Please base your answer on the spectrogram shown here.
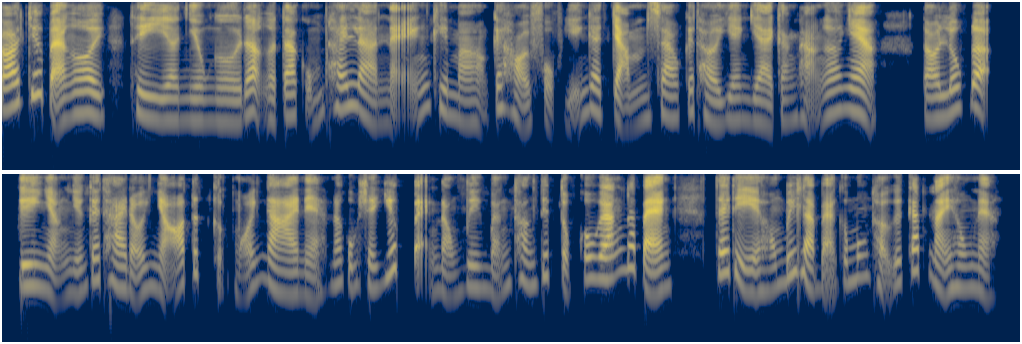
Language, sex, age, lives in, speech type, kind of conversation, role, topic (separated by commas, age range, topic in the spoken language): Vietnamese, female, 30-34, United States, read, expert-assistant, expert, Bạn nghĩ cơ thể và tâm trí có liên kết thế nào khi cảm xúc ảnh hưởng đến sức khỏe?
